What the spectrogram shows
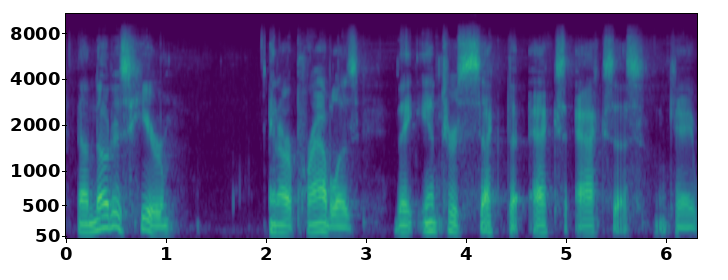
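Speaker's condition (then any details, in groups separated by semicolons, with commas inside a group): No condition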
